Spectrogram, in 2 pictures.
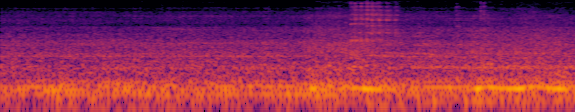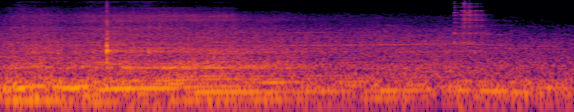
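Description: Steady low background rumble, like distant traffic or room noise, with three light clinks, like glass or dishes, spread through it; the middle one is the sharpest and rings briefly.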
